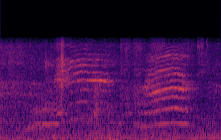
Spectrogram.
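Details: Domestic cat meowing to be fed inside a home: two wavering harmonic meows, the second longer and louder, amid a person's coaxing questions.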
